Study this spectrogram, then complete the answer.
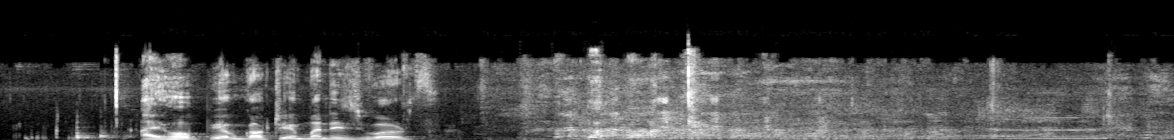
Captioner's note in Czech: smích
